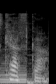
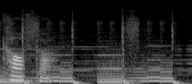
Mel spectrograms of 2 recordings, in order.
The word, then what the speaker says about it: Kefka: Okay, text-to-speech is saying it wrong. It's Kefka. But it keeps saying Kafka.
